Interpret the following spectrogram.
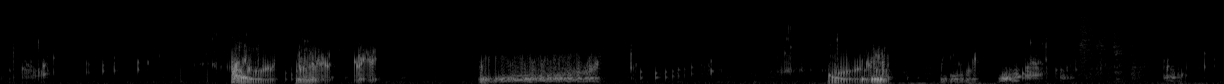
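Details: Bowel sounds (borborygmi) after a bowel movement: irregular gurgles and rumbles from the belly as gas and fluid move through the gut.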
